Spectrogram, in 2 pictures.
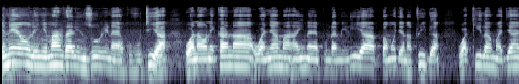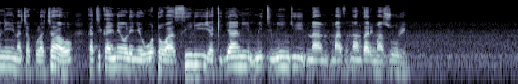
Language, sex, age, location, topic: Swahili, male, 36-49, Dar es Salaam, agriculture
